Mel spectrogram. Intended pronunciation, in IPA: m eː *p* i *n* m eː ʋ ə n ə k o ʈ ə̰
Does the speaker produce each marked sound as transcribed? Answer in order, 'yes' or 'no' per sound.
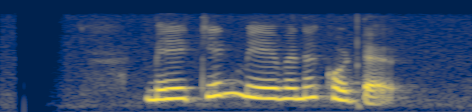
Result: no, yes

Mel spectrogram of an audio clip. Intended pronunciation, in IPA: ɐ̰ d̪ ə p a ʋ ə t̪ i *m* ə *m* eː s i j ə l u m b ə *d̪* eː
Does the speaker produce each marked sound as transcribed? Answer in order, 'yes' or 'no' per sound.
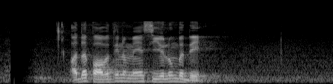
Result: no, yes, yes

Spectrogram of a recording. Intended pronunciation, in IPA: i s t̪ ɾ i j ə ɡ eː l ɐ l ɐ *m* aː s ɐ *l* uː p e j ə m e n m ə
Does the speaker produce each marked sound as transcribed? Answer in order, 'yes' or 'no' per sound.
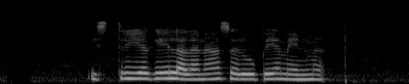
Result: no, no

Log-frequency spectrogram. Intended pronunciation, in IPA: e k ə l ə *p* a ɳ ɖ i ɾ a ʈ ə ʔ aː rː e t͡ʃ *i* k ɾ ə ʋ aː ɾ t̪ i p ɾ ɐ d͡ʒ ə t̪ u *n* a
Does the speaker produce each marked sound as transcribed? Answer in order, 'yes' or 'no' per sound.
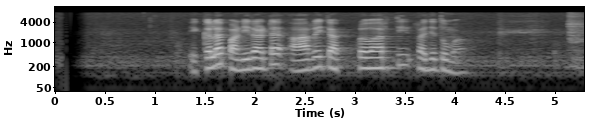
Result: yes, no, no

